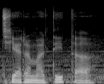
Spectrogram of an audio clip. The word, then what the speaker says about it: Tierra Maldita: showcase for Fire Emblem Tierra maldita did I pronounce that right yeah it's actually uh well I guess it's close it's actually uh Spanish so it would be pronounced Tierra Martita but I can't quite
